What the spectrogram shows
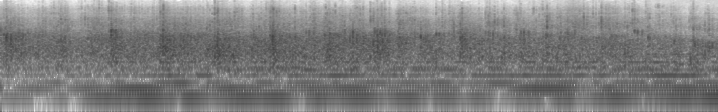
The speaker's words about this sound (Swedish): Jag vet inte hur ni brukar göra, men hemma brukar vi ge en stor applåd till alla de som har lyft sina händer. Ska vi ge dem en stor applåd?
